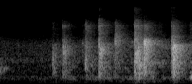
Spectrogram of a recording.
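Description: A church congregation clapping hands: a handful of sharp, separate claps in loose rhythm, fairly close and moderately loud, with no talk over them.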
